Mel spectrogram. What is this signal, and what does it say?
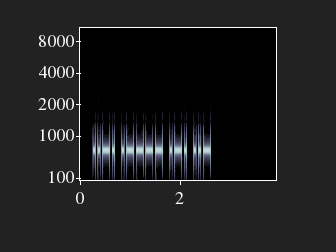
Morse code, heard as a keyed tone, about 25 wpm, 700 Hz. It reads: F1RU
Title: DXCC-100 Call Signs - 4 Characters - 25wpm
